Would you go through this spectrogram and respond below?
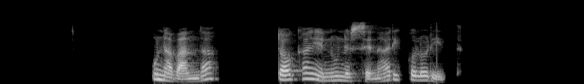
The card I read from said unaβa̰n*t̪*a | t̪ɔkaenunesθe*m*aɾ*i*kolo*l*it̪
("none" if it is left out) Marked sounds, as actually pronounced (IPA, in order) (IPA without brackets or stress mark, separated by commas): d̪, n, i, ɾ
